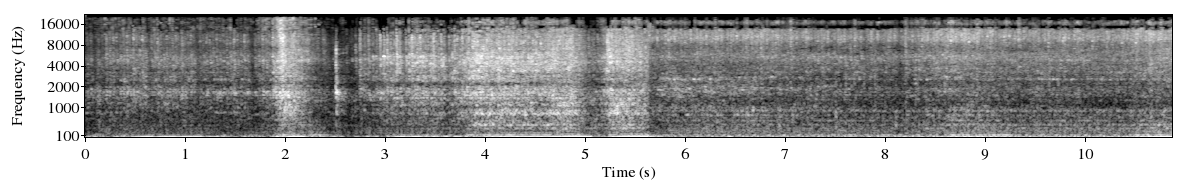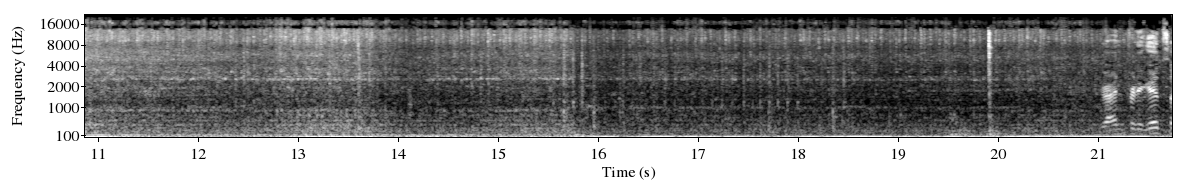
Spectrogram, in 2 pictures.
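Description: Two-wheel-drive mud buggy engine rumbling loudly as the machine drives around, the note rising and falling with the throttle, while a person talks over it throughout.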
